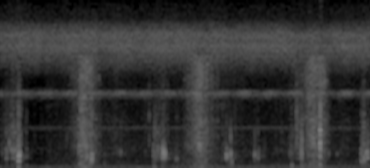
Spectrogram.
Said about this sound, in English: Stop! There! The other footsteps stop immediately after ours.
